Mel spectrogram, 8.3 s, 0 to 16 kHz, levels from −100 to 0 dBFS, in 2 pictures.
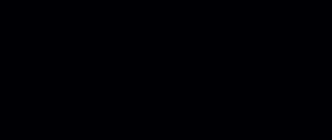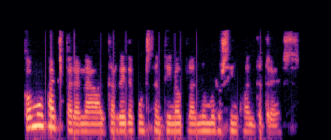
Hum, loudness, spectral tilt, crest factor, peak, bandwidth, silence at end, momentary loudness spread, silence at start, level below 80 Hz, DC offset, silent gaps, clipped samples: none; -20 LUFS; -5 dB/octave; 22 dB; -2 dBFS; 8 kHz; 0.45 s; 14 LU; 4.45 s; -60 dBFS; under 0.1%; none; under 0.1%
